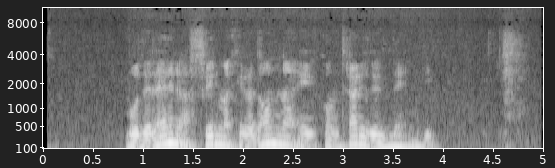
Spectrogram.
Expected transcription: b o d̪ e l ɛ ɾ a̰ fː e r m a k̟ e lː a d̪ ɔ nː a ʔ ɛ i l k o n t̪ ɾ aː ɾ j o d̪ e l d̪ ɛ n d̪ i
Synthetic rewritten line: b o d̪ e l ɛ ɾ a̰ fː e r m a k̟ e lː a d̪ ɔ nː a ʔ ɛ i l k o n t̪ ɾ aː ɾ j o d̪ e l d̪ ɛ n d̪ i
